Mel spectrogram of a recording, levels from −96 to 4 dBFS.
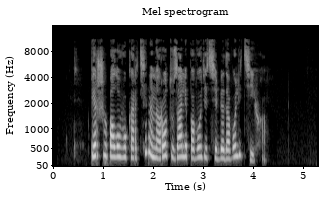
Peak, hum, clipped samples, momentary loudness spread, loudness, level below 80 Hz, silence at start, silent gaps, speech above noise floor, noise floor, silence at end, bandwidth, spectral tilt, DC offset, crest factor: -4 dBFS; none; under 0.1%; 10 LU; -22 LUFS; -76 dBFS; 0.75 s; none; 55 dB; -77 dBFS; 1.2 s; 11.5 kHz; -3.5 dB/octave; under 0.1%; 20 dB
